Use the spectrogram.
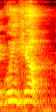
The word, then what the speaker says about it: गुह्य: और ये जो है ये गुह्य, ह और य, ह आधा और य है, गुह्य, इसको ऐसे प्रोनाउंस करेंगे।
